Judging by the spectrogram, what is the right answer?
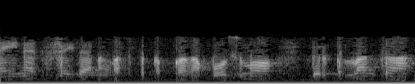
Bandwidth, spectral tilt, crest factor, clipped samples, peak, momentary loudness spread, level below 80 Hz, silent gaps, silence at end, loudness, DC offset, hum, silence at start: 4 kHz; -7.5 dB/octave; 18 dB; under 0.1%; -10 dBFS; 7 LU; -68 dBFS; none; 0 s; -29 LUFS; 6%; none; 0 s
